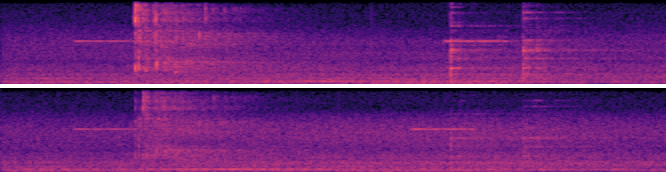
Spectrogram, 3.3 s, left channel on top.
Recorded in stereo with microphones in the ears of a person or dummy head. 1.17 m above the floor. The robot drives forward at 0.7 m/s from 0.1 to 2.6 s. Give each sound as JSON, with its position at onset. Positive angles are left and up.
{"t": 0.7, "sound": "a splash", "side_deg": 60, "distance_m": 4.5}
{"t": 2.2, "sound": "a clink", "side_deg": 55, "distance_m": 1.7}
